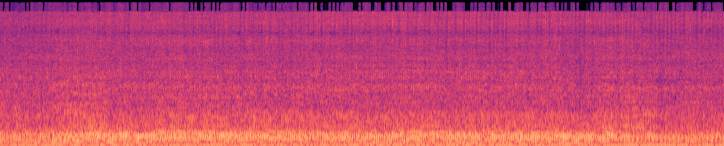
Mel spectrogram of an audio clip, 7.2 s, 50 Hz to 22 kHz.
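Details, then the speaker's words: Roughly 40-year-old 1980s Honda Fourtrax ATV, restarted the day after a run: uneven idle with a stumbling beat instead of a steady one, sounding like it's running on one cylinder; rough running. "kind to run it fny running on one cylinder sounds like it's running on one cylinder"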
